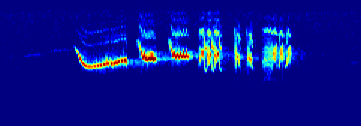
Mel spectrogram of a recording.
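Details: Redwing song phrase: a clear whistled note sliding down then held, followed by a quick series of repeated chirps and a final scratchy twittering flourish, about one and a half seconds long against a quiet background.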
